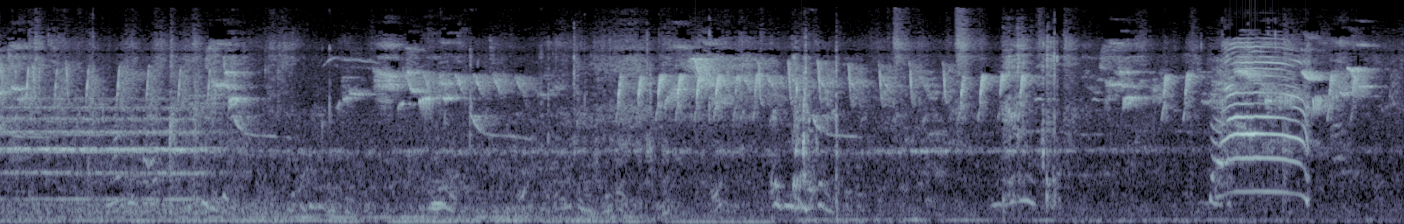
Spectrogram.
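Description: Small birds chirping in rapid repeated trills throughout, and a cat gives one loud meow about twelve seconds in.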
